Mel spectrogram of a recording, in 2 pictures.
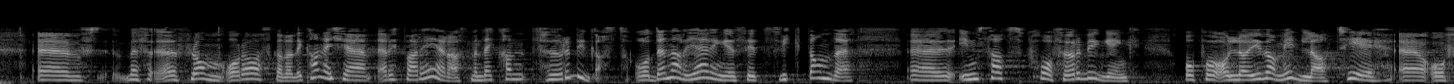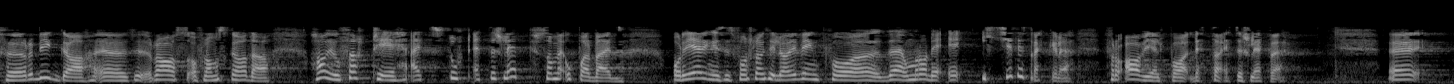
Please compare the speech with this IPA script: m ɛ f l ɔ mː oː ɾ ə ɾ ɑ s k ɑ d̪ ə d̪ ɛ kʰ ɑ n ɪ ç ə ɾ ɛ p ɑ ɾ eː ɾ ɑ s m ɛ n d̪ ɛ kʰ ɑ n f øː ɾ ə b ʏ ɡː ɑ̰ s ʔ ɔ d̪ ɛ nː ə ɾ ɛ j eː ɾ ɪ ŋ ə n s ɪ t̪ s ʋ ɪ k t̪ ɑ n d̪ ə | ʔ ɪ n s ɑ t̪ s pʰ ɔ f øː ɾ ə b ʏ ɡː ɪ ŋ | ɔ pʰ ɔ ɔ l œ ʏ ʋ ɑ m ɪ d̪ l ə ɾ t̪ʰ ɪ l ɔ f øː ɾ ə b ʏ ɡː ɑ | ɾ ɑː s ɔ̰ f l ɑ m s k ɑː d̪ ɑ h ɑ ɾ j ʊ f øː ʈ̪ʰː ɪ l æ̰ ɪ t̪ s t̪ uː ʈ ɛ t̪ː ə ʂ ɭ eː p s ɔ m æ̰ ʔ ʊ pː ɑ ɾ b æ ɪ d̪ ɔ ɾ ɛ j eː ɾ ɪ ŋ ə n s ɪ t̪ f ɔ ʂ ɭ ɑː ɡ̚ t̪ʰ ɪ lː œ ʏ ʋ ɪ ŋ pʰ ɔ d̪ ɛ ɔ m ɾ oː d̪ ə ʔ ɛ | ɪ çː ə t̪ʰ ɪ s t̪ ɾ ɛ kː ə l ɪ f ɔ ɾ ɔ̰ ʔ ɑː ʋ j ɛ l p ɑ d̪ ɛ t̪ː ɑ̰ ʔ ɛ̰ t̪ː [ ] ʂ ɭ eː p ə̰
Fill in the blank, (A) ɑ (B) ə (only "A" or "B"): B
